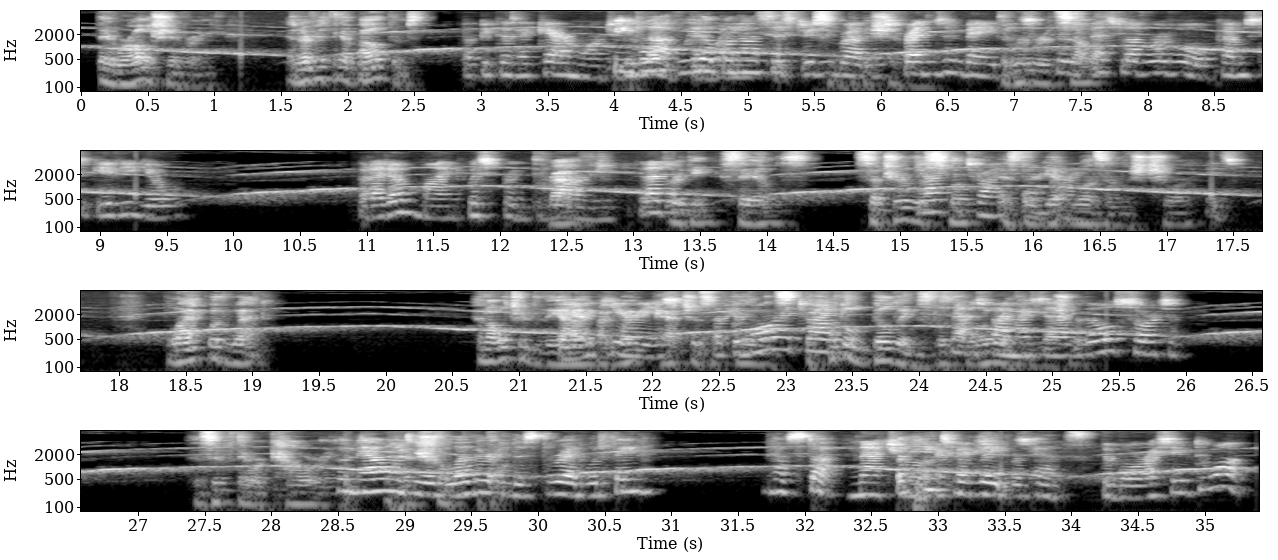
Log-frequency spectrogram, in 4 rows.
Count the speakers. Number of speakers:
3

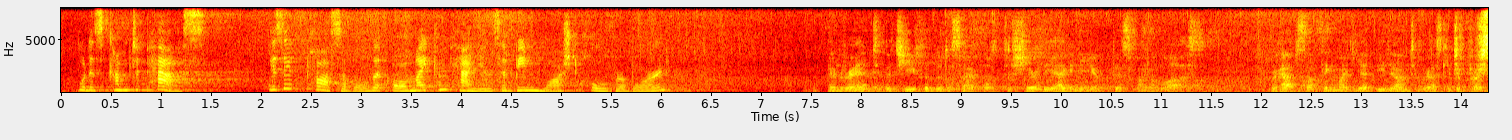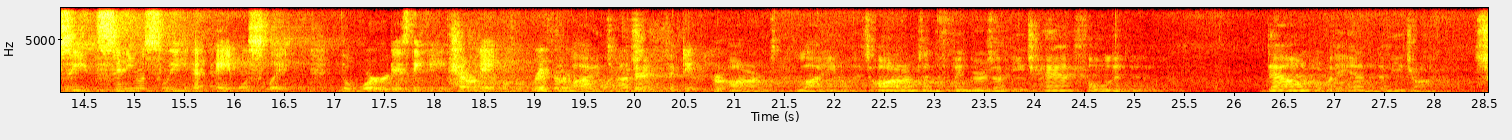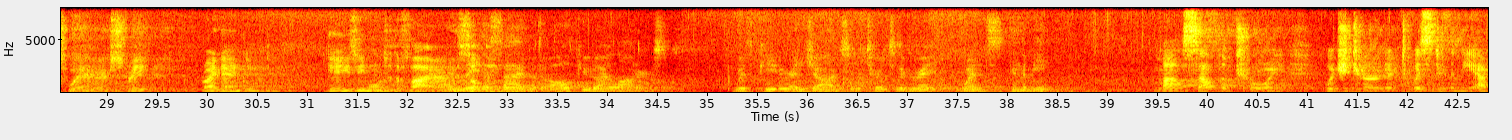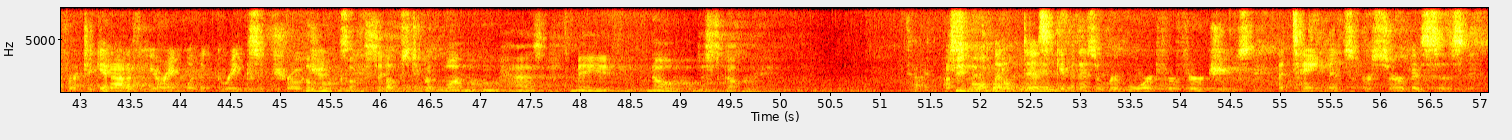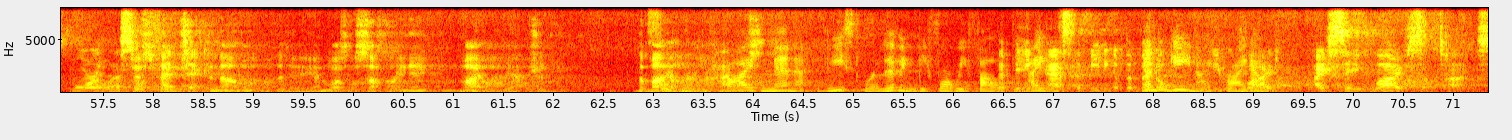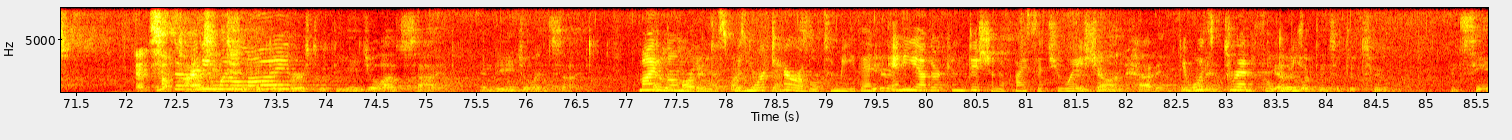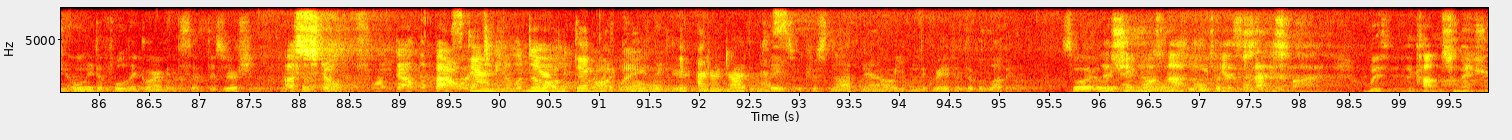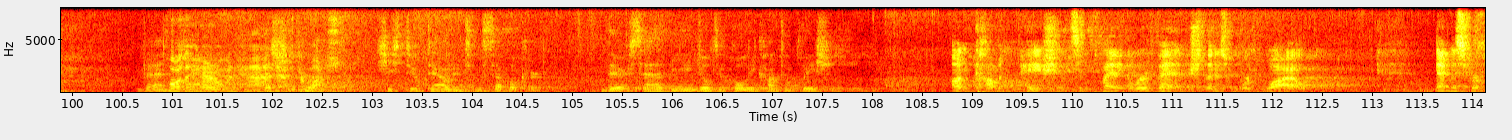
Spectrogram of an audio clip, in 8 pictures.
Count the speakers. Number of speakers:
4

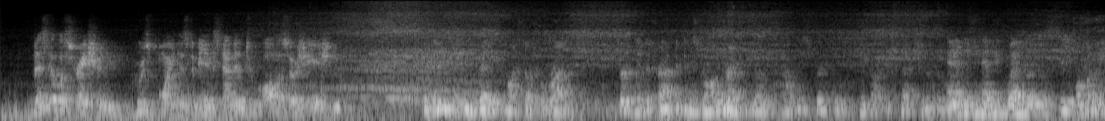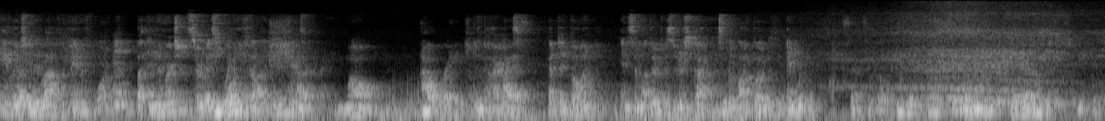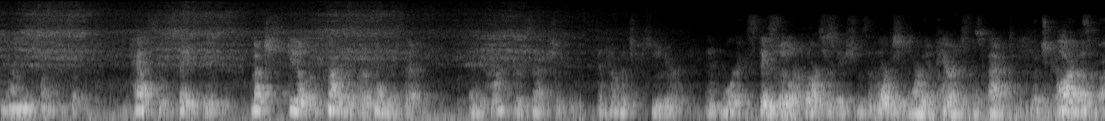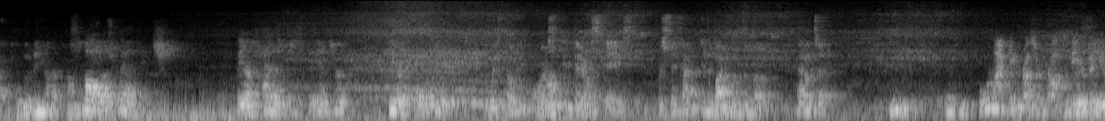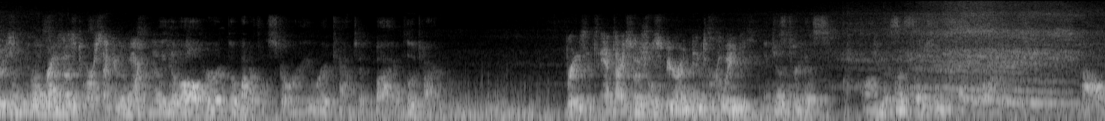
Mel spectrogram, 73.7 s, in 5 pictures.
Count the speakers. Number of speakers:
6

